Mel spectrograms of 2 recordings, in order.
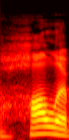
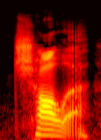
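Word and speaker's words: challah: then I remember the Hala bread I first pronounced Chala because it had a CH on it and so then I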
